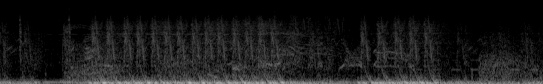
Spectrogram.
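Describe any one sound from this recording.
Rapid energy weapon fire zaps and crackles in bursts.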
